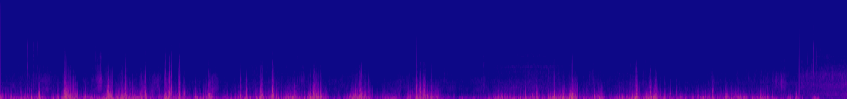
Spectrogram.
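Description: Footsteps of several people crunching on loose volcanic gravel: many short, irregular crunches, with wind on the microphone.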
